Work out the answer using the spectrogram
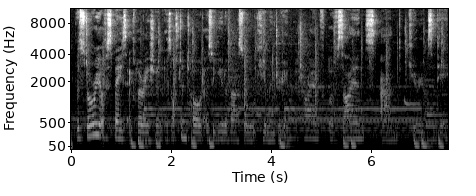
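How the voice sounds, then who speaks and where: Woman host, low husky-sounding register, measured scripted read over loud music. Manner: earnest, measured, lightly self-deprecating. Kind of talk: scripted explainer narration.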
